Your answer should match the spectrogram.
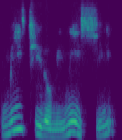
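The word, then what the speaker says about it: missi dominici: Las leyes que emitía el emperador se llamaban capitulares y los mici dominici, como se pronuncia en italiano, tenían que velar por el cumplimiento de esas capitulares.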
